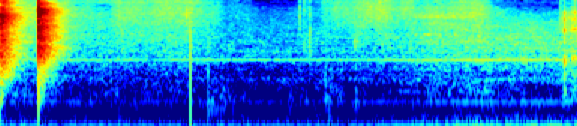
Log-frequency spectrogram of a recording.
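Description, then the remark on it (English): One sharp, loud clap rings out near the start, followed by a much fainter click a second later, with a steady low hum running underneath and no talking. “Ladies and gentlemen, claps on that one.”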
